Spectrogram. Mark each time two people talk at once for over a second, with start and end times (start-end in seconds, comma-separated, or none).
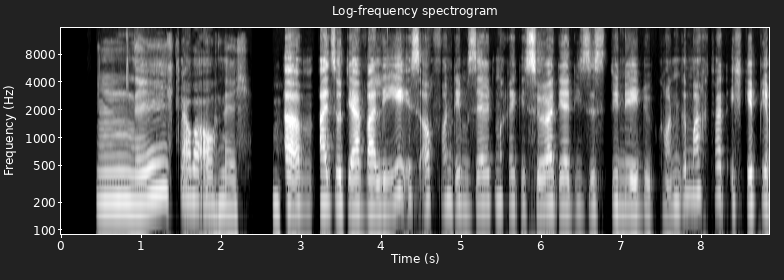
none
